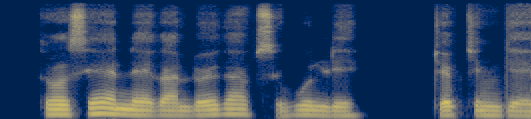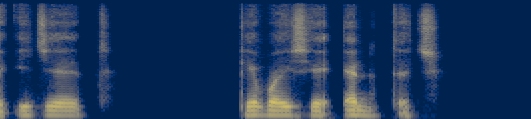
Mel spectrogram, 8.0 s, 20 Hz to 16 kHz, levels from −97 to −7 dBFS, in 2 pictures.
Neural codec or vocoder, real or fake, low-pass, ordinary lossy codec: autoencoder, 48 kHz, 32 numbers a frame, DAC-VAE, trained on Japanese speech; fake; 14.4 kHz; AAC, 96 kbps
